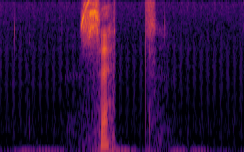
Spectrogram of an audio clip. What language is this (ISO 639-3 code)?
nor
